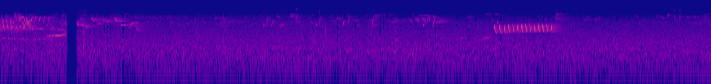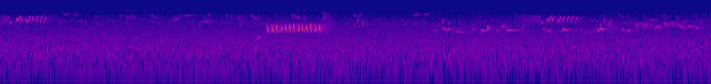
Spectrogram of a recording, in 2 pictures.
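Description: Woodland birds singing: a rapid, even-pitched trill comes twice, about ten seconds apart, each lasting about a second. Scattered higher chirps from other birds sound over a faint, steady background hiss.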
